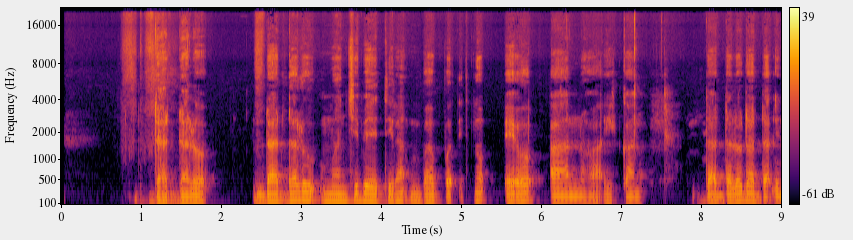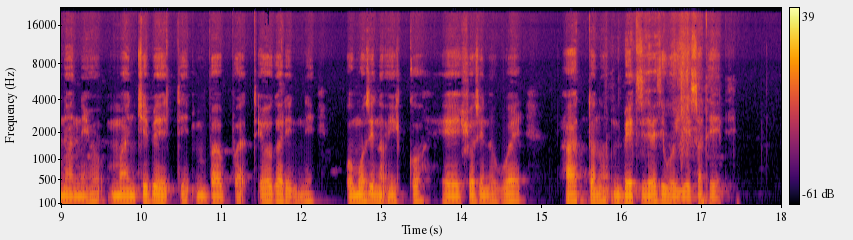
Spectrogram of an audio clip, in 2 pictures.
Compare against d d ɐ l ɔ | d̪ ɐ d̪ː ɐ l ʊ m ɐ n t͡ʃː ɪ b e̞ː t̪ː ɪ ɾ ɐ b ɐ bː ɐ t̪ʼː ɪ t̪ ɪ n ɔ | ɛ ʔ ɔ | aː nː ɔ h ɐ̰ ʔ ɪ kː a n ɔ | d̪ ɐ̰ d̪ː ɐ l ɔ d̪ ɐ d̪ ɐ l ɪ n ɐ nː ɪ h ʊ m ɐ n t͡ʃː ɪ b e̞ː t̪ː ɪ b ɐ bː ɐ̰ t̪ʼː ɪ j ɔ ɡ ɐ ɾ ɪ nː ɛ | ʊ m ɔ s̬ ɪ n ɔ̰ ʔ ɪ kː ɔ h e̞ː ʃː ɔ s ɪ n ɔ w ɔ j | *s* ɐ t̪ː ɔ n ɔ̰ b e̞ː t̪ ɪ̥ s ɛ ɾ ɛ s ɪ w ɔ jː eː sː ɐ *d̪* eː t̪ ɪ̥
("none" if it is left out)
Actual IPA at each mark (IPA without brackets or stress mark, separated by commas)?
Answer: h, t̪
